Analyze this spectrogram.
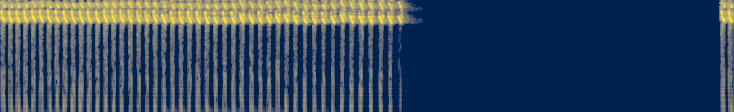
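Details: Cililin 'tembakan' song of a Javan prinia, used as a tutoring recording for songbirds: four seconds of quick, piercing chip notes in an even rattle. Silence follows, then a few notes at the very end.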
